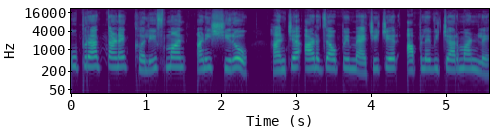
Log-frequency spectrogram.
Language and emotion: Goan Konkani, neutral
